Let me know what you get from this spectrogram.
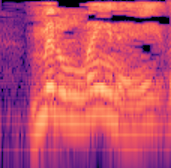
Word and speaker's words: Mytilene: Mytilene, that's how you pronounce it in Greek, which is the largest city on the island of Lesbos, which is by the sea, 30 miles away.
